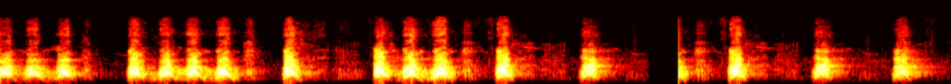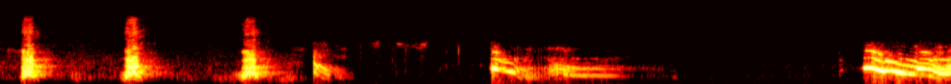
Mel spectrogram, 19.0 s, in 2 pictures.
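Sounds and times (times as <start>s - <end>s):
dog barking: 0.0s - 6.2s, 6.8s - 10.1s, 10.8s - 11.1s, 11.9s - 12.3s.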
